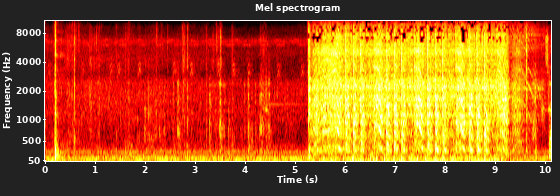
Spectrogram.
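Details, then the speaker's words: 2002 Chevy S-10 Blazer Xtreme with a crank-no-start complaint: the starter cranks with an uneven, lopsided rhythm for about four seconds and never catches; suspected low compression on some cylinders. "I don't know if y'all can hear it it's got that weird Galley dude typically is an indication that you're down on compression on some cylinders"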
